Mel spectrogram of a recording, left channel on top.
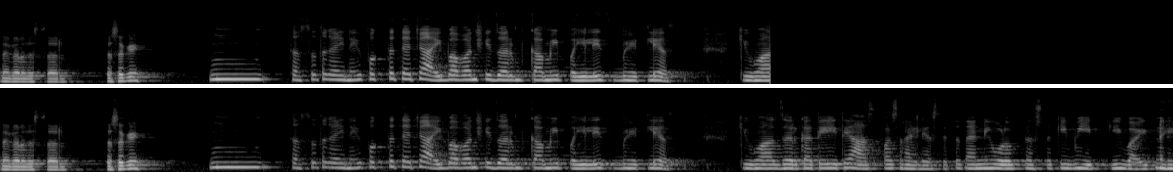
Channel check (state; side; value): drops out; left; at 7.7 s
